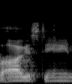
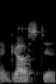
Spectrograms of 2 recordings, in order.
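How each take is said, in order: First: The name is said the common everyday way. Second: The name is said the scholarly way. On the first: "Instead of" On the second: "the more scholarly pronunciations of names"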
